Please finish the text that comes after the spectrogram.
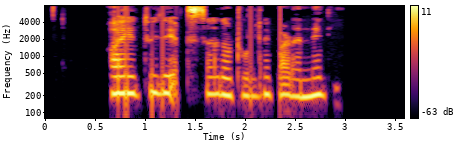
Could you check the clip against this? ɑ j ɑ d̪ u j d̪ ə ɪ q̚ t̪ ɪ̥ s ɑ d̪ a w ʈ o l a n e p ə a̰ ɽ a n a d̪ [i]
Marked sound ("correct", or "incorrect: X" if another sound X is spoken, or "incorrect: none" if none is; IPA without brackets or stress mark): correct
